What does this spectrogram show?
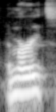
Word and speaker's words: Emirates: Emirates is how you pronounce that.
